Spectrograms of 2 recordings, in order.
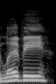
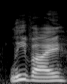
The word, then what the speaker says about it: Levy: music up a level Levi or Levy as his name implies they sometimes pronounce it Levy instead of Levi uh I'll go with Levy Levy as his name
